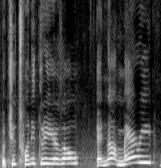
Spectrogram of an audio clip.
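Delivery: mock outraged relative, high; hammed-up disbelieving auntie; scandalized auntie. Mocking relatives' marriage pressure.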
